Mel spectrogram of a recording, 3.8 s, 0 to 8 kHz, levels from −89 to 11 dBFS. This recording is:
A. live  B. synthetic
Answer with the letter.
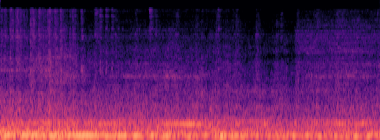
A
